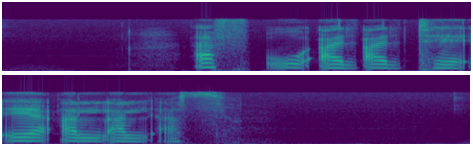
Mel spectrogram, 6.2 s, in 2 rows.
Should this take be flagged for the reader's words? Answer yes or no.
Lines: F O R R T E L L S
no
